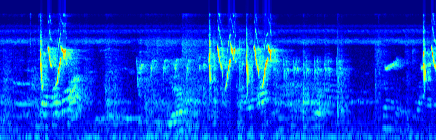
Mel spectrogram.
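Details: Oriental magpie-robin in morning song, giving clusters of fast, sharp down-slurred whistles in bursts about two seconds apart, with soft warbling in the gaps.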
